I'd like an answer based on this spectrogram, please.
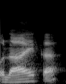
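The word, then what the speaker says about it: أولئك: Like we said, ulaika, and we said we do not pronounce the vowel in the middle. We just go ulaika.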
